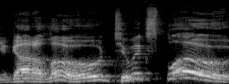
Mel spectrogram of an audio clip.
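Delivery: very loud, swooping, drawn-out booming man's voice. Recalling what Rob always said that the guys made fun of, in a booming Rob Hartman voice. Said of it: "in this booming Rob Hartman voice".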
